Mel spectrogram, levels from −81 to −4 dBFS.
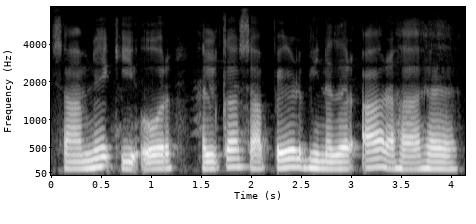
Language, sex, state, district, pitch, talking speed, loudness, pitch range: Hindi, male, Jharkhand, Ranchi, 125 Hz, 160 wpm, -13 LUFS, 120-145 Hz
